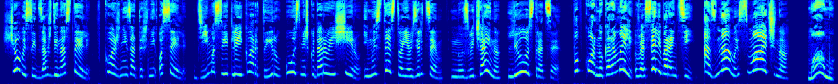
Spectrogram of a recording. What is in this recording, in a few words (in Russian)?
девочка 13 лет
